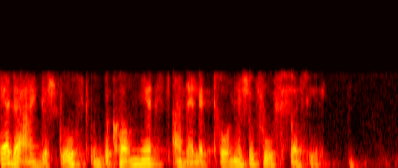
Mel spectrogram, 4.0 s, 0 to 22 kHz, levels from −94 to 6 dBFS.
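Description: Speech shows tandem speech coding throughout. Nothing sounds above 3.8 kHz, and the roughness, muffling and warble are heavier than a single low-rate codec leaves. That points to about three speech coders in a row, each re-encoding the previous one's degraded output.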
